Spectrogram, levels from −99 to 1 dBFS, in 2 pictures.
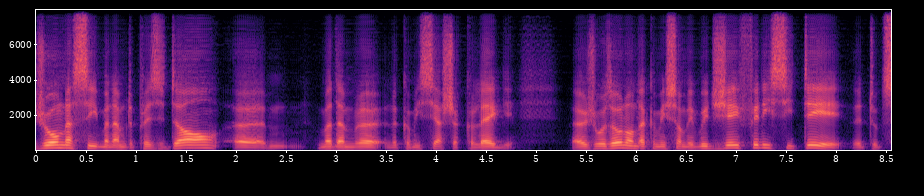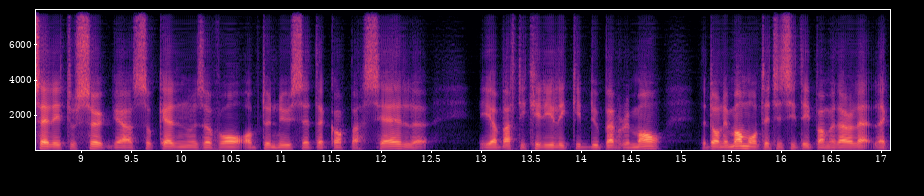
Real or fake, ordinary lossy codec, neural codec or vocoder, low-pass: fake; none; codec, 16 kHz, 0.2 kbps, FocalCodec; none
